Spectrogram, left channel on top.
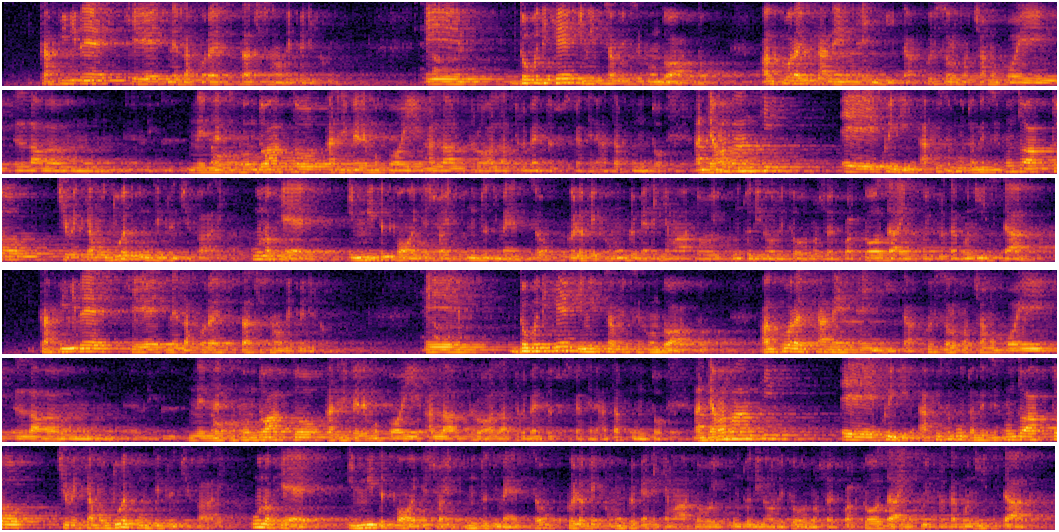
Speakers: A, on the right (about 25°); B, on the left (about 30°).
A: capire che nella foresta ci sono dei pericoli.
B: Esatto.
A: E dopodiché iniziamo il secondo atto. Ancora il cane è in vita. Questo lo facciamo poi la- mm, nel,
B: Dopo.
A: nel secondo atto arriveremo poi all'altro all'altro evento più scatenante. Appunto, andiamo
B: Va bene,
A: avanti
B: va bene,
A: e quindi a questo punto nel secondo atto ci mettiamo due punti principali. Uno che è il midpoint, cioè il punto di mezzo, quello che comunque viene chiamato il punto di non ritorno, cioè qualcosa in cui il protagonista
